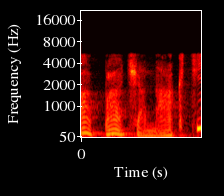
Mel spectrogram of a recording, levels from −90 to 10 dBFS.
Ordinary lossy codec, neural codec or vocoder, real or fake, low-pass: Opus, 64 kbps; none; real; 5.4 kHz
